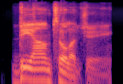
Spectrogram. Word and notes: deontology: British English

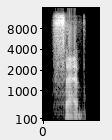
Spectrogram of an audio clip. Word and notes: fab: British English

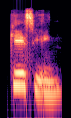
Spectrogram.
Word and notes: casein: Indian

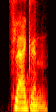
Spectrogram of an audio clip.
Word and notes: flagon: Indian

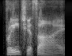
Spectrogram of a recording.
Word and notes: preachify: British English

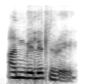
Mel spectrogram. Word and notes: Unmilitary: Indian

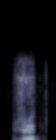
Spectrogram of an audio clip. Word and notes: rib: Indian

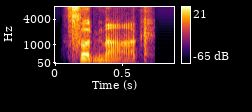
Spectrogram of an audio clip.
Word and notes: footmark: British English

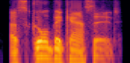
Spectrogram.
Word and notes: ascorbic acid: British English

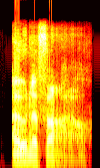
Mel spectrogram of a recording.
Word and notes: oenophile: British English

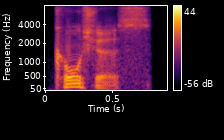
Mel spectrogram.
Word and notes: cautious: British English

